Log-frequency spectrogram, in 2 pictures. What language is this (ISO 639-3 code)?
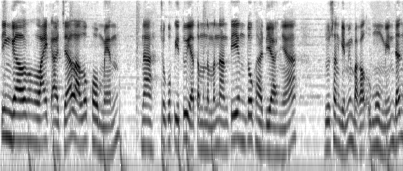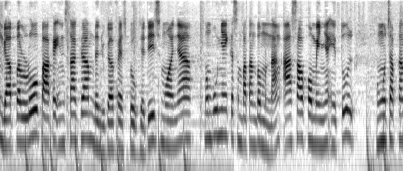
ind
